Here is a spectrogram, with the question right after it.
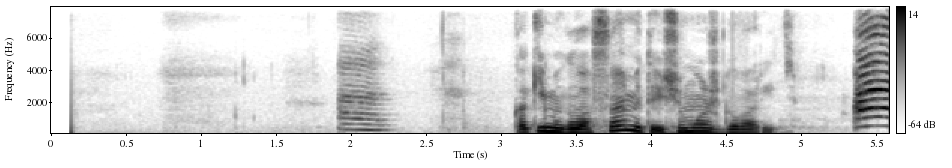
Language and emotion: Russian, neutral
